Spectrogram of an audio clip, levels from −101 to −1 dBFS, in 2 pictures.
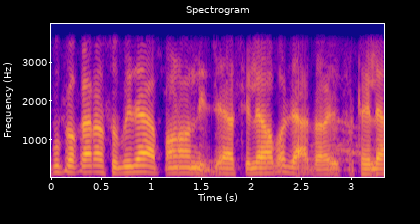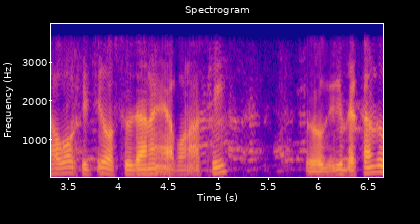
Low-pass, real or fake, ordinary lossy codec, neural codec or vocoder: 3.6 kHz; fake; none; vocoder, 44.1 kHz, 80 mel bands, Vocos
